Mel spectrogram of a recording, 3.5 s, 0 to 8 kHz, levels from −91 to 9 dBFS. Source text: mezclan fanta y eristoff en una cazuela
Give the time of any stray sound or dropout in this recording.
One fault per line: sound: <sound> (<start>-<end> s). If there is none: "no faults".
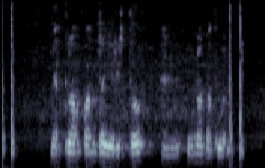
no faults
